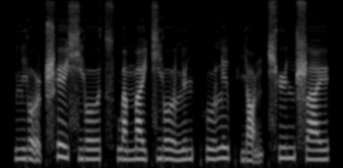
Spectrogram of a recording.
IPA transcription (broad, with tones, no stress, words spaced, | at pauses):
ljo̰˨˩ʊ̯ʈ͡ʂʰe˥˩ɪ̯ ɕjo˧˥ʊ̯t͡sʰwä˧ ma˥˧ɪ̯t͡ɕjo˥˩ʊ̯ly˥n pʰu˧˥li˥˩pʰjɑ̰˨˩ŋt͡ɕʰy˥n ʂa˥ɪ̯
